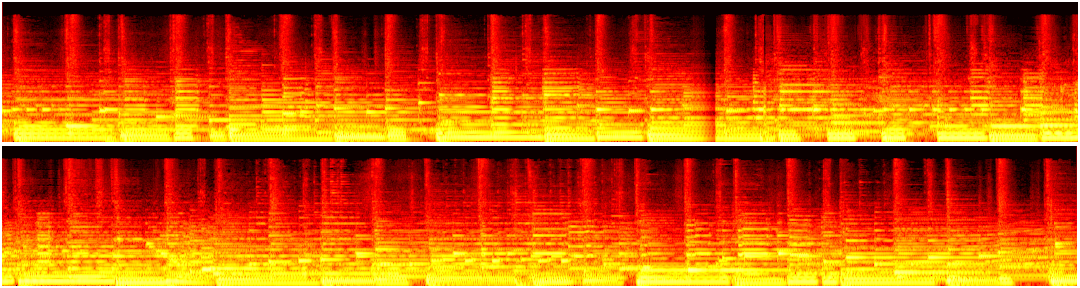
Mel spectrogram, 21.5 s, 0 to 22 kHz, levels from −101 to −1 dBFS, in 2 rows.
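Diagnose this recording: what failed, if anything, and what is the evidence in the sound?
At 6.90 to 7.15 s the sound stalls: the last moment is stretched into a fading buzz for about 0.23 s, then resumes exactly where it left off with nothing lost. This is a call audio freeze at the network stage, likely delayed packets draining the jitter buffer so the receiver extended the final sound until delivery resumed.

Right after, at 7.21 to 7.23 s, there is a tiny smear lasting 10 ms. That is short concealed packet loss: a sliver of audio missed the decoder, and the receiver synthesised a continuation of the preceding sound, then crossfaded back into real data.

From 7.62 to 14.20 s the audio turns rough, watery and dull as the call bitrate drop takes the encoder from 96 to 25 kbps, staying at the floor for about 4.9 s. A falling bandwidth estimate forced Opus into coarser coding with trimmed high frequencies.

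At 11.34 to 12.87 s and 17.05 to 17.91 s the sound hurries without changing pitch, running at 106% and then 111%. This is jitter buffer speed-up in playout: each time roughly a tenth of a second was shaved off in pitch-period slices to reduce excess buffered delay.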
